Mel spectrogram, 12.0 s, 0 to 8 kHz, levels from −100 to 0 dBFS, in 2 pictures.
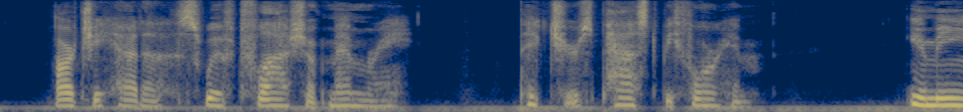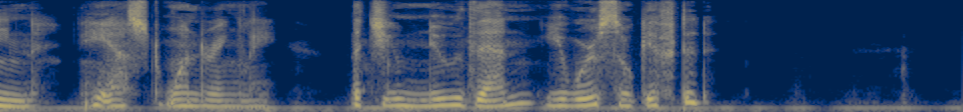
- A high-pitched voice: No, medium, 170 Hz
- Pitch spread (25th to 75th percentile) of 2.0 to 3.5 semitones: Yes, narrow, 2.5 semitones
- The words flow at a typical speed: No, slow, 125 wpm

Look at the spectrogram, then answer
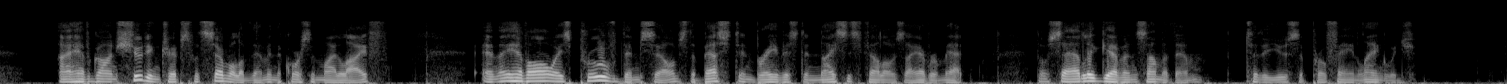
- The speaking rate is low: No, average, 170 wpm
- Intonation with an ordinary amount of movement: Yes, average, 4.2 semitones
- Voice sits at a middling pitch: No, low, 110 Hz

